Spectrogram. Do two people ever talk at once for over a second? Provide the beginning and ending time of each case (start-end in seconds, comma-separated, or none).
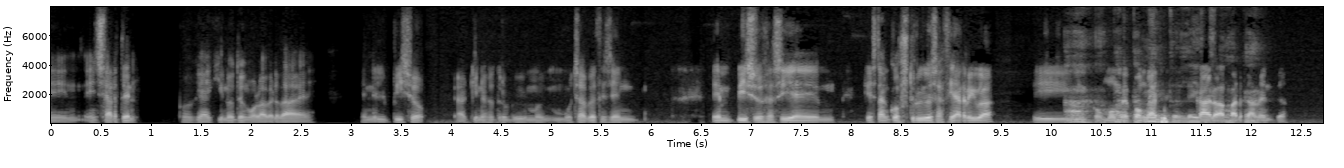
10.1-12.2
